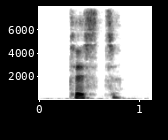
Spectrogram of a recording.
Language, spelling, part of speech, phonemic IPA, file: French, tests, noun, /tɛst/, LL-Q150 (fra)-tests.wav
- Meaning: plural of test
